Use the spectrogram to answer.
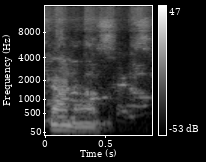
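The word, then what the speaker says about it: גנב: The original Hebrew word with the root GNV, pronounced ganav, appears numerous times in the Bible.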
